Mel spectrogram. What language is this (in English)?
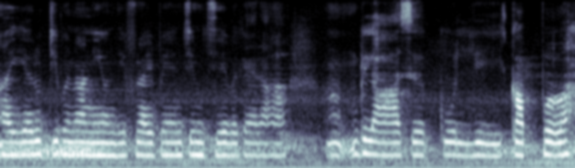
Dogri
